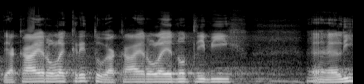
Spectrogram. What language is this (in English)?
Czech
